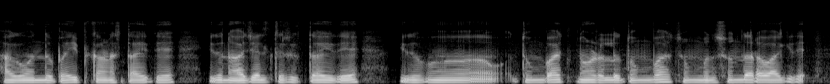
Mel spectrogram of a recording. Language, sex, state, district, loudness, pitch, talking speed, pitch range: Kannada, male, Karnataka, Dharwad, -17 LUFS, 100 Hz, 110 wpm, 100-105 Hz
